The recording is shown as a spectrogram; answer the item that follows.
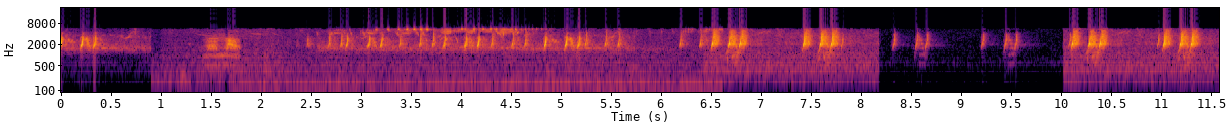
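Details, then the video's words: A quail call used for hunting: sharp, high chirping notes in quick bursts of several, with brief pauses between groups; a faint low rumble sounds early on. "Quail sound"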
